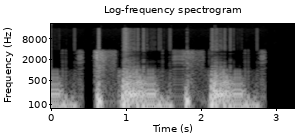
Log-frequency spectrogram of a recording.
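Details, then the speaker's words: Slow heartbeat with a long blowing early diastolic murmur after each beat, best heard along the left sternal border, peaking at diastole's start then rapidly decreasing; aortic regurgitation murmur. "the murmur is best heard not in the aortic area but rather along the left sternal border it Peaks at the beginning of diast when the pressure difference is highest then rapidly decreases as the equilibrium is"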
